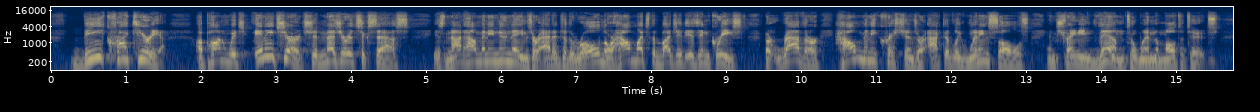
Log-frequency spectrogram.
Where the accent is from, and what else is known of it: West Virginia, United States; born there; also born or lived in North Carolina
